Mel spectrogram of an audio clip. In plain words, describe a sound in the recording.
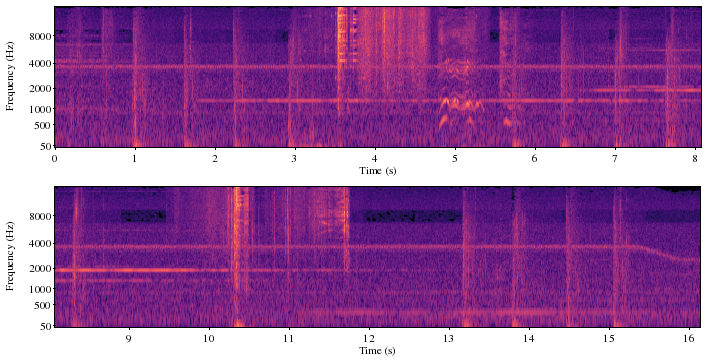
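Heavy footsteps crunch slowly on the ground.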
